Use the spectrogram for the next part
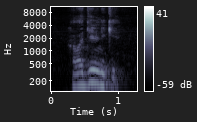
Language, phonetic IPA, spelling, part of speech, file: Russian, [xəɫɐˈdʲilʲnʲɪkʲɪ], холодильники, noun, LL-Q7737 (rus)-холодильники.wav
- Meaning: nominative/accusative plural of холоди́льник (xolodílʹnik)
